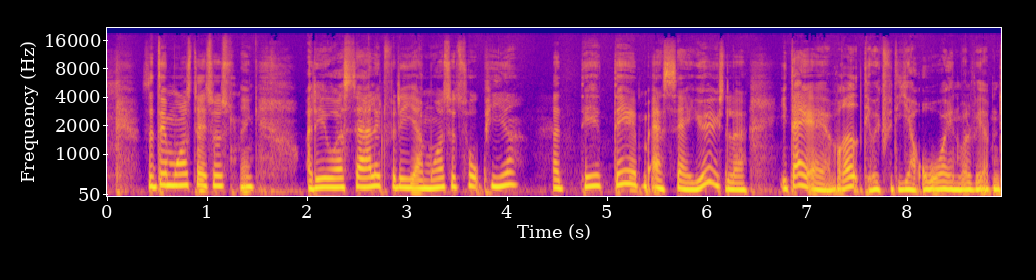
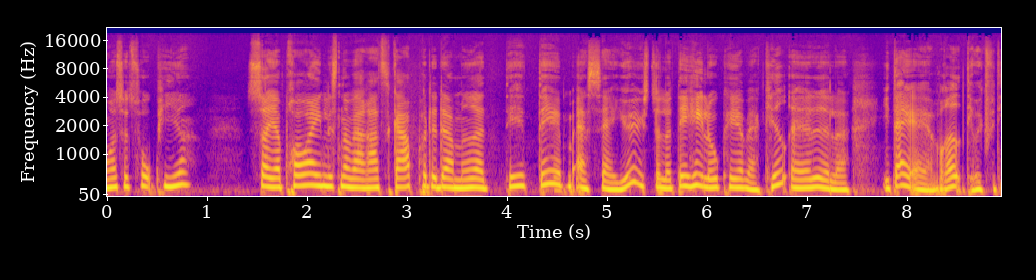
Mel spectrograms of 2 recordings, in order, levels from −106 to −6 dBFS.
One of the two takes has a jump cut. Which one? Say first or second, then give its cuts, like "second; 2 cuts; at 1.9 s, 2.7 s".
first; 3 cuts; at 1.3 s, 4.5 s, 6.2 s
